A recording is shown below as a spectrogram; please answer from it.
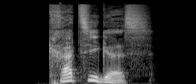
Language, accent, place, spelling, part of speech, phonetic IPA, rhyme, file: German, Germany, Berlin, kratziges, adjective, [ˈkʁat͡sɪɡəs], -at͡sɪɡəs, De-kratziges.ogg
- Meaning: strong/mixed nominative/accusative neuter singular of kratzig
